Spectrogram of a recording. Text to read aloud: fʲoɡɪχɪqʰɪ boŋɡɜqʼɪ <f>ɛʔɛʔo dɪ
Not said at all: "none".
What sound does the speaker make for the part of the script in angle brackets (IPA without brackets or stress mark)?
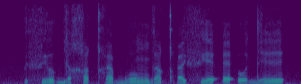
fʲ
